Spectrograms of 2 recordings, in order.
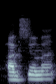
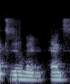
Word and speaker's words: Axumin: But as you know, Oxuma is FDA. Let me just You're talking Yeah. about Axumin, I think. Yeah, Axumin.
